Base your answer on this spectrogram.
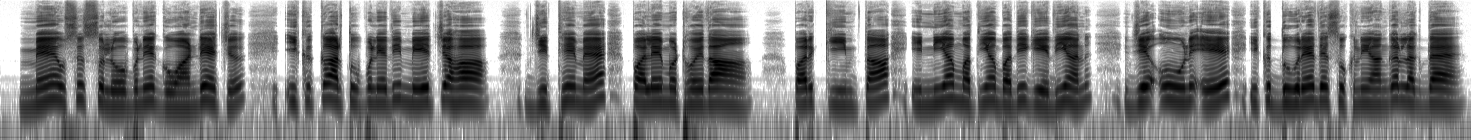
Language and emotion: Dogri, sad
